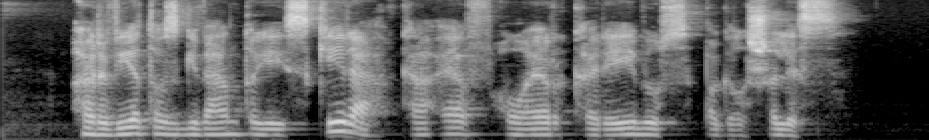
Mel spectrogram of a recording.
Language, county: Lithuanian, Kaunas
